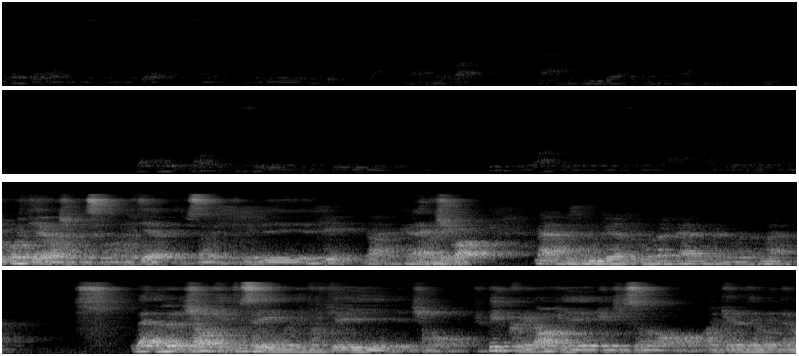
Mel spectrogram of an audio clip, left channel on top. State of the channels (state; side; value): quieter; left; 38.3 dB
